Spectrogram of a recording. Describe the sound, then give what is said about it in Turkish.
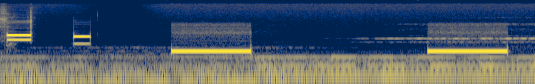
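Two quick keypad beeps from a phone being dialed, followed by a ringback tone that sounds twice in long, evenly spaced pulses over a low steady hum. “Yeniden telefonumun tuşlarına bastım.”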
